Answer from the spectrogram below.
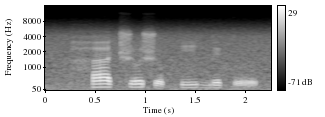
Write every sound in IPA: h a˦ t͡ʃ ʊ˦ ʃ ʊ˨ pʰ i˦ b ɪ˦ k ʊ˨

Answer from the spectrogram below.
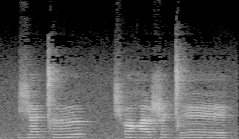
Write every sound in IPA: ʑ ɛː ǀ ɘː | t͡ɕʰ əː ʁ æː ʂ e ɡ͡ǀ eː

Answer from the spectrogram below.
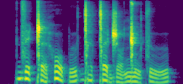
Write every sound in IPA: d͡z e˥˩ ǁ ɛ˧˩˧ h oː˥˩ p ɯː˨˦ ɡ͡ǀ ɛ˥˩ ǀ ɛ˥˩ d͡ʒ ʌː˧˩˧ ŋ͡ǁ u˧˩˧ t͡s ɯː˧˩˧

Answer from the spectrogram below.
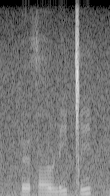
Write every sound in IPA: ø θ ʕ u ɳ ɽ i ǀ i

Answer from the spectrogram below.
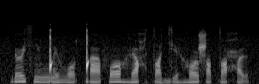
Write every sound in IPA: ɾ ø sʲ õ ŋ͡ǃ e v ɔ ǃ a f ɔ ɦ ɛ ħ tˤ a dʲ ɛ ɦ ɔ ʂ ɛ tˤ ɛ ħ ɘ

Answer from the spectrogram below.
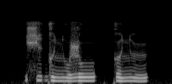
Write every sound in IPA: ç i˧˥ ɡ ɵ˧˩ ʎ u˧˩˧ ɮ u˧ | k ɵ˧˩˧ ʎ ʉ˧˩˧

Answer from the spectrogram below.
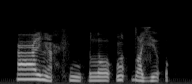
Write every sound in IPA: ʕ e˥˧ l ẽ˩˧ ħ f u˧˩ | l ɔ˧ ʔ ɔ̃˥ ʔ dˤ i˧˩ zʲ ɔ˧ ʔ

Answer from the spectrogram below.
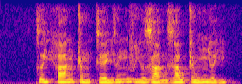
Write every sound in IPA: k ə˧ j h aː˧˥ ŋ ʈ ə˨˩ m k ɛ˨˩ j ɨ˧˥ n v i˨˩˦ ə̯ ɣ a˨˩ n ɣ a˧ w ʈ ə˨˩˦ w ɲ ə˨˩˦ j

